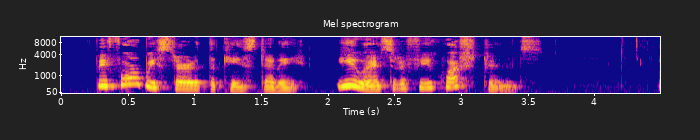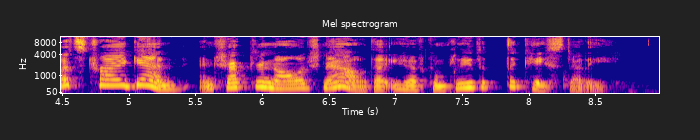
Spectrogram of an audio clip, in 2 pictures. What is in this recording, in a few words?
narration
